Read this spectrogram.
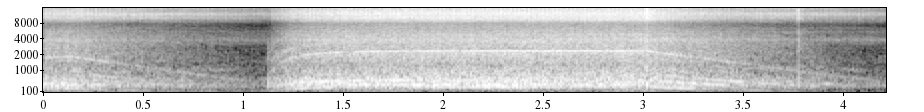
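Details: NOWAKE juicer-blender after its burnt motor was replaced and wired to the speed switch: whine rises smoothly to a steady pitch, holds even, coasts down cleanly with no grinding or rattle; healthy replacement motor.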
